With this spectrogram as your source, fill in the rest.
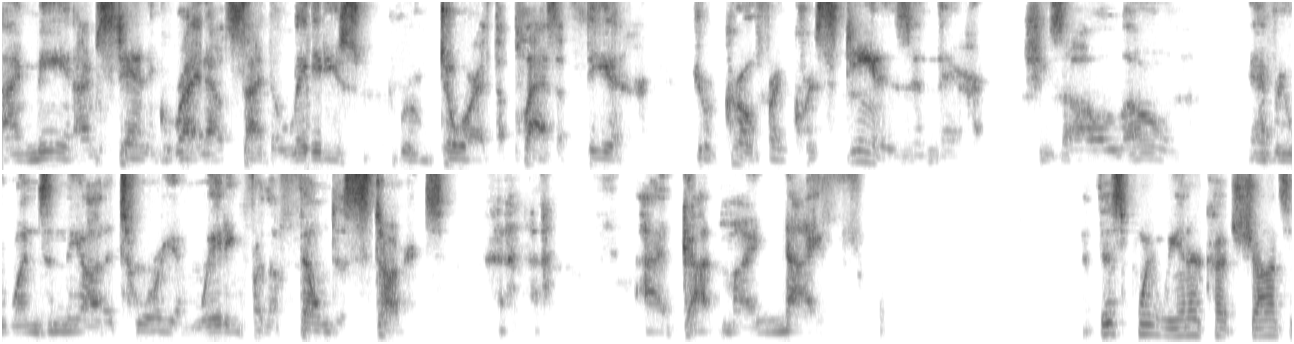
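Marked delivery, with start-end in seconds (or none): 0.0-15.9 harsher, angrier tone. Reading a script aloud, the caller threatening by phone: harsher, angrier voice. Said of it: "it now sounds a lot harsher".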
